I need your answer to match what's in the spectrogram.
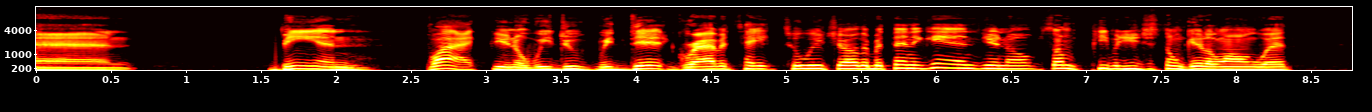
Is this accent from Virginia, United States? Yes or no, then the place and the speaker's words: no; St. Louis, Missouri, United States; I grew up in the projects of the Vaughn Housing Projects down off of Cass. I forget the street. It's been so long. But I'm literally, you could probably throw 10 rocks and hit downtown.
